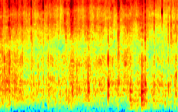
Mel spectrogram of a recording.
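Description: Plastic packaging wrapping crinkling and rustling as hands pull it open, a continuous run of small crackles.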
